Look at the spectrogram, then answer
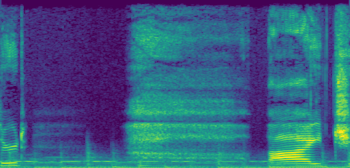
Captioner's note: sighs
